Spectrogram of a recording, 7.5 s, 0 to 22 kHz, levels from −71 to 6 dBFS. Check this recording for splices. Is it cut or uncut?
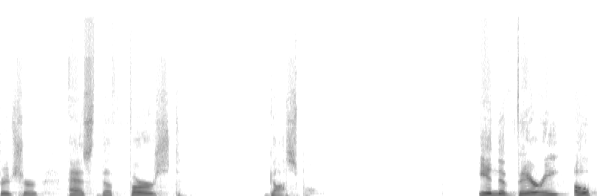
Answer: uncut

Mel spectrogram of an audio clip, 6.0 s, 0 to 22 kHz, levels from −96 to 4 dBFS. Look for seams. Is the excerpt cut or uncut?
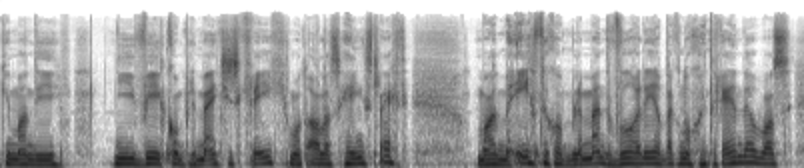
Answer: uncut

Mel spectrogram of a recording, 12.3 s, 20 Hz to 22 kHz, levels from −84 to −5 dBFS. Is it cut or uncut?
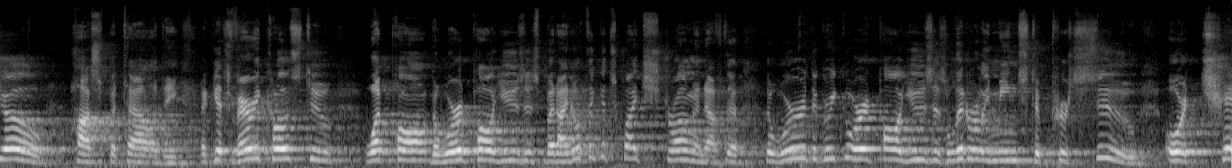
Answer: uncut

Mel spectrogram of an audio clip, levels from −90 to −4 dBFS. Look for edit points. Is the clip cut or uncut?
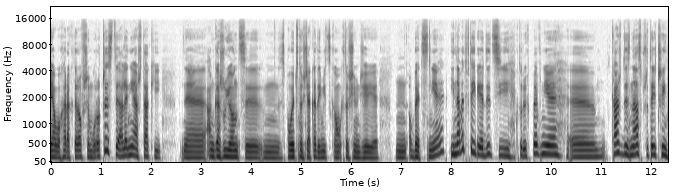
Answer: cut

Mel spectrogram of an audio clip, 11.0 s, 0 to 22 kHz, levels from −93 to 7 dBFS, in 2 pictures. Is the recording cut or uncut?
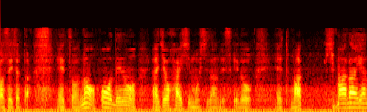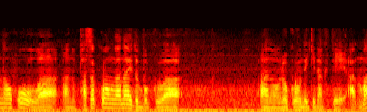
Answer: uncut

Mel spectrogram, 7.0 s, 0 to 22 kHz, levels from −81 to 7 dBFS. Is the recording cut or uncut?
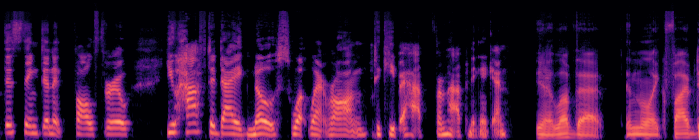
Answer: uncut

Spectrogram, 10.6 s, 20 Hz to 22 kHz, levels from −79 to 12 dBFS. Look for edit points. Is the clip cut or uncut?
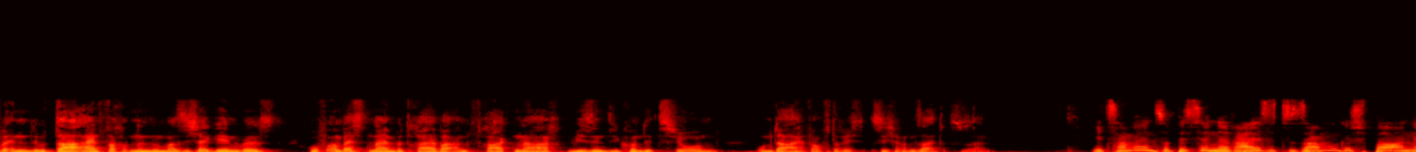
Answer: cut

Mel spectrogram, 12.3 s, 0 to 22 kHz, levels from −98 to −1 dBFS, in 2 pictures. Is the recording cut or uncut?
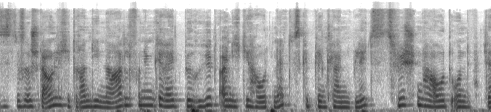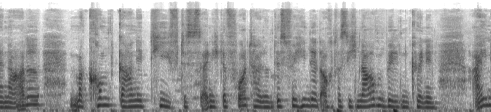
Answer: uncut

